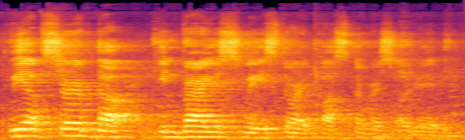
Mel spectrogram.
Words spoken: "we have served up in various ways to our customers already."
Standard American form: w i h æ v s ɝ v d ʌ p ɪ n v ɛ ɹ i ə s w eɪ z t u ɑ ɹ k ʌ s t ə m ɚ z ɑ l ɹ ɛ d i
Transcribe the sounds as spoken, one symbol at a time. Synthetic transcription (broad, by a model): w i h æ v s ɝ v d ʌ p ɪ n v ɛ ɹ i ə s w eɪ s t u ɑ ɹ k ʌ s t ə m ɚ s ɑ l ɹ ɛ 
